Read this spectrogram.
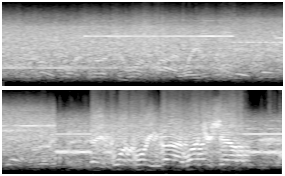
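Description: A shortwave radio whistles and warbles as stations drift in and out.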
